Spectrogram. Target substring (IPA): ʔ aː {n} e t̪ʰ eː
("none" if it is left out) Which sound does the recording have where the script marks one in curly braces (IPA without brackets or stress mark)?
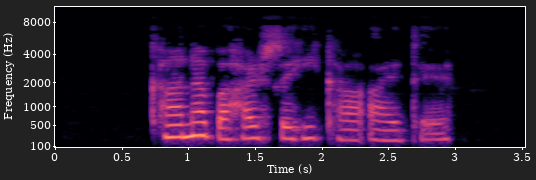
none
